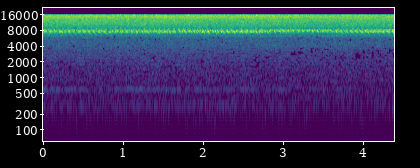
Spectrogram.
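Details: Steady nocturnal cricket chorus under the stars, a thin, high, rapidly pulsing trill with faint low droning tones underneath.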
